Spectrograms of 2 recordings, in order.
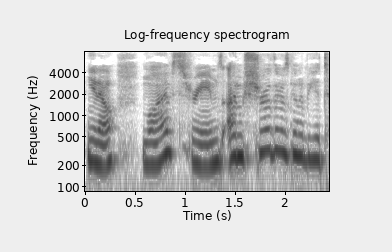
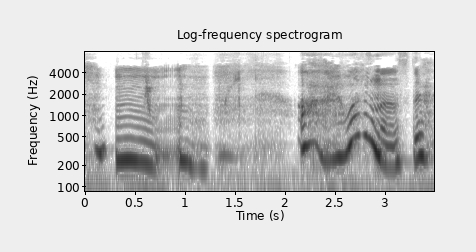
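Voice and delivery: ordinary talk, nothing marked

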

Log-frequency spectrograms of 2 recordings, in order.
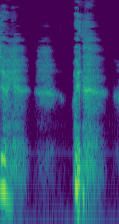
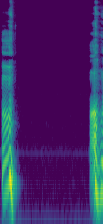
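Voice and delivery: usual speaking voice

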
